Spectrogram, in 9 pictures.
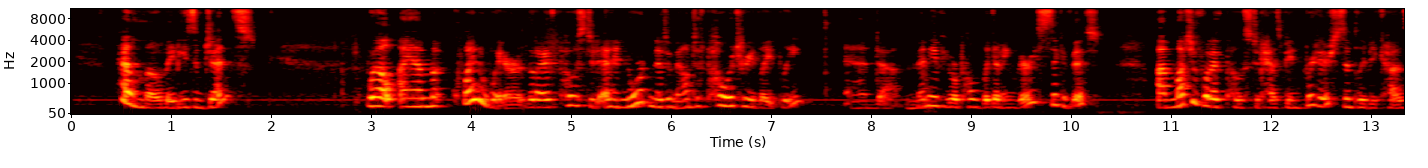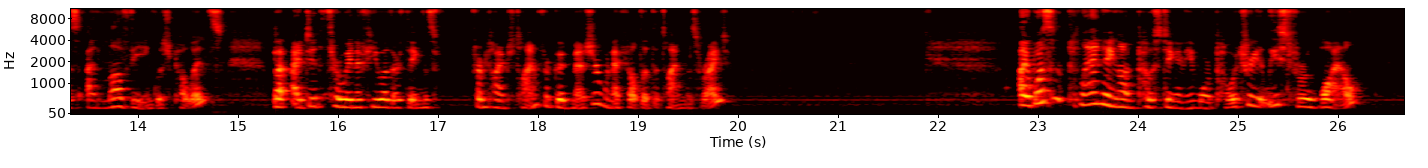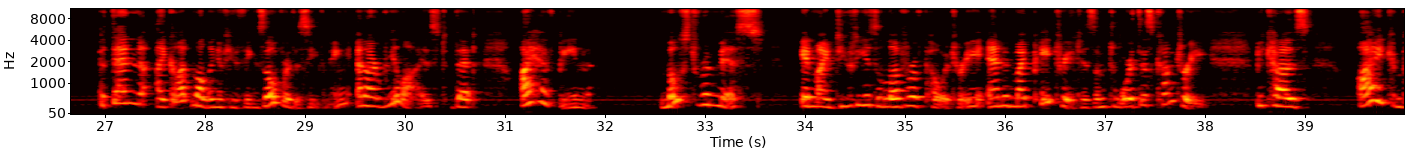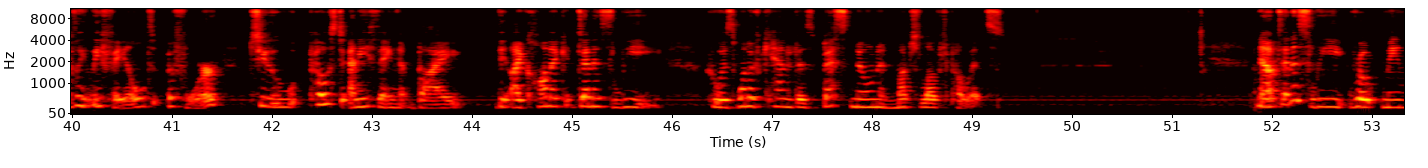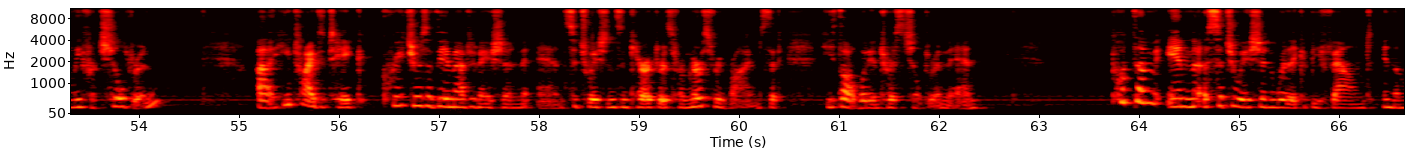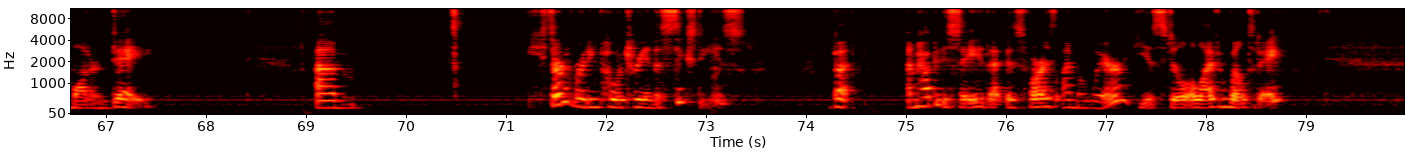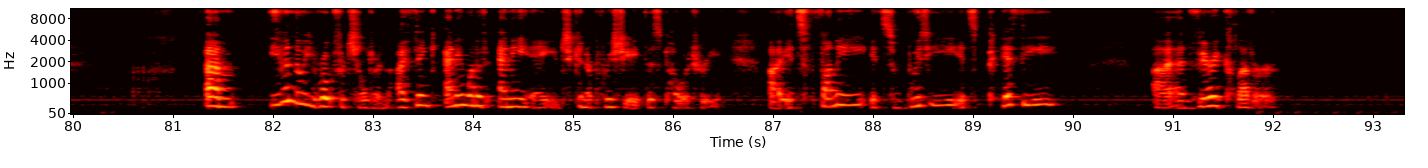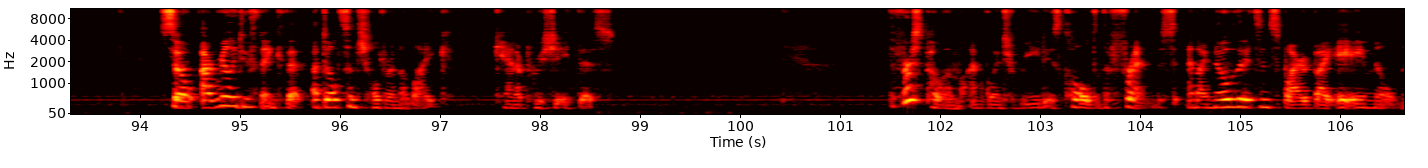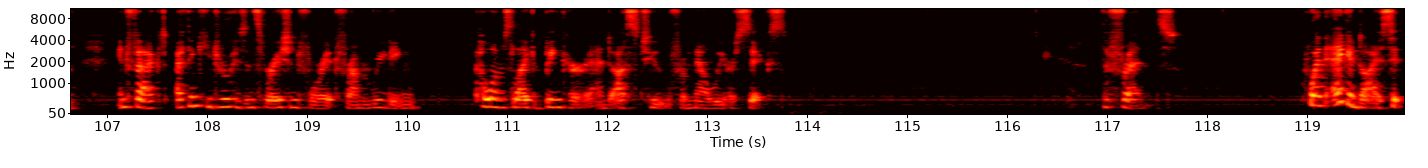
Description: Here is a bit more poetry, but it's so fuuuuuuuuun! This is by Dennis Lee, and honestly, it's a lot of fun both to read and to listen to.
